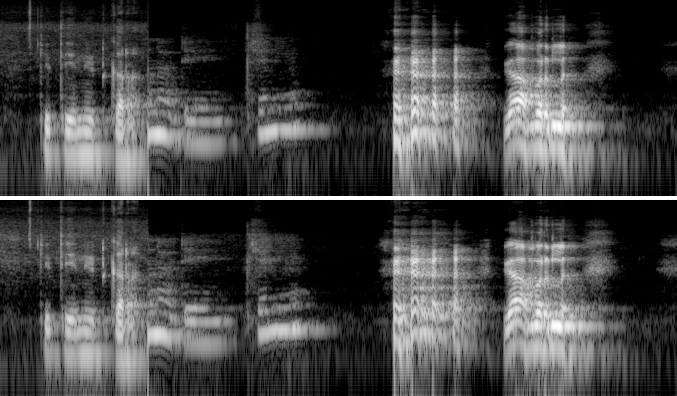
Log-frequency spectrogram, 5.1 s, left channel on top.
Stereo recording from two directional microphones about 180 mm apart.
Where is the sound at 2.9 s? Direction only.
10° left (ahead or behind).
